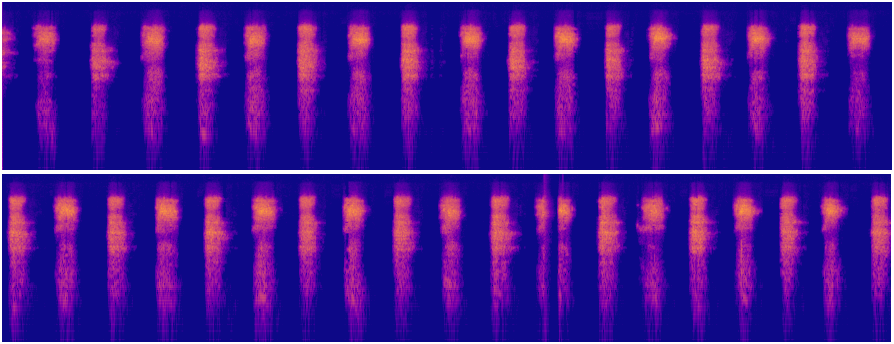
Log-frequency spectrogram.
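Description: A woman's rapid, forceful breathing in a yoga breath-of-fire exercise: sharp, hissy exhalations in a steady rhythm of about one and a half a second, with near silence between them.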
